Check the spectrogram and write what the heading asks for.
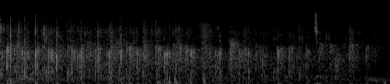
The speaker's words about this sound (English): Now I want you to give them all a round of applause.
